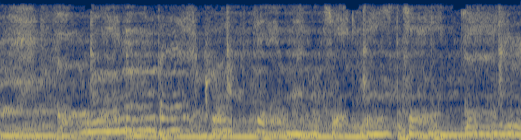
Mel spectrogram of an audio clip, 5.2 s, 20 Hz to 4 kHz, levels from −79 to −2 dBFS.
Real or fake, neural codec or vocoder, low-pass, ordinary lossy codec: fake; codec, 16 kHz, 4 kbps, FreqCodec, larger model; 3.6 kHz; MP3, 32 kbps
